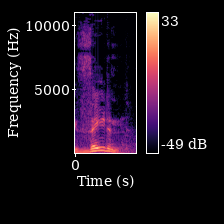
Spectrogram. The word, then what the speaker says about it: Zetan: that word z z zetan zetan how to pronounce z t an how to pronounce okay I'm gonna test this out real quick Zen Zaden Zaden okay Zaden good to know Raiders thought we were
